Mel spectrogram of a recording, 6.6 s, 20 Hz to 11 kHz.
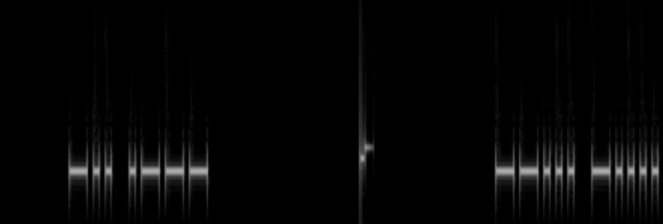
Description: Morse code, heard as a keyed tone, about 20 wpm, 690 Hz. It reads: DJ 76
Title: Two Letter-Number Combinations - 20wpm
